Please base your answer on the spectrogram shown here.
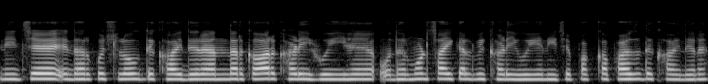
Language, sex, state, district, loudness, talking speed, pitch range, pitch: Hindi, female, Uttar Pradesh, Varanasi, -17 LUFS, 220 wpm, 235-250 Hz, 245 Hz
